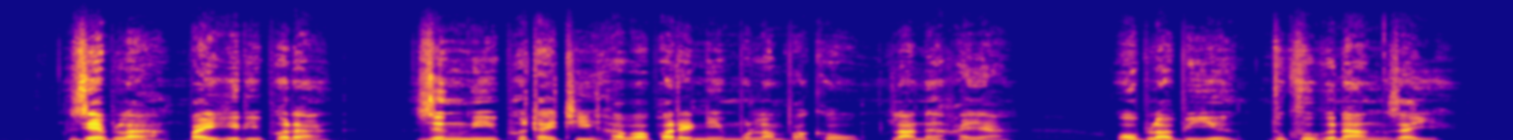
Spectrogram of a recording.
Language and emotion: Bodo, sad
